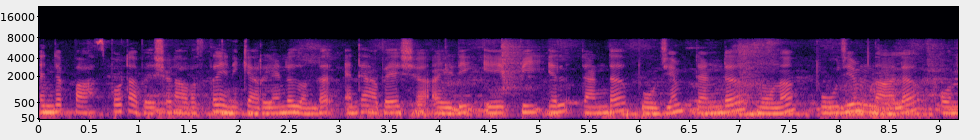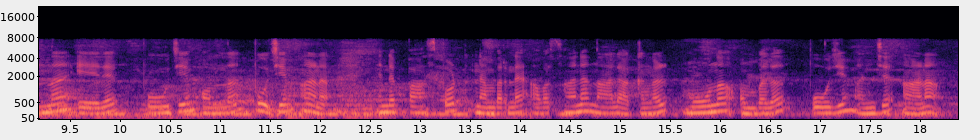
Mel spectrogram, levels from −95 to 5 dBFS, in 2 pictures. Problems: continuous background conversations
